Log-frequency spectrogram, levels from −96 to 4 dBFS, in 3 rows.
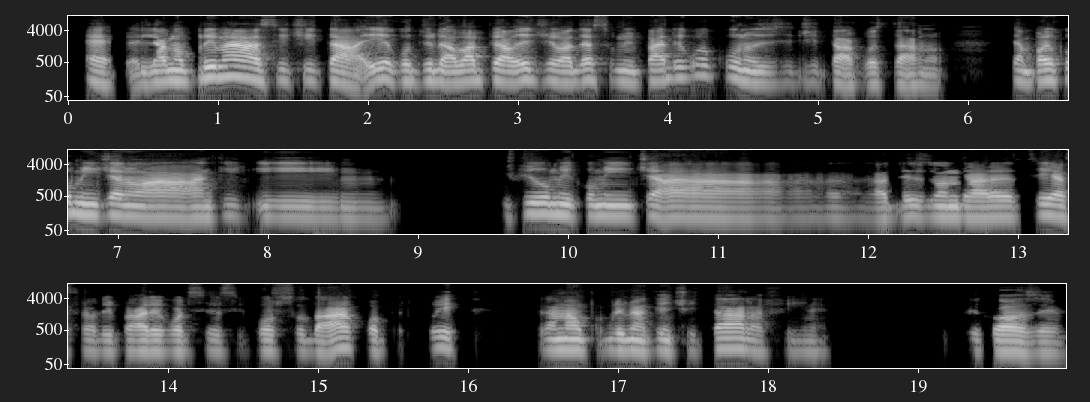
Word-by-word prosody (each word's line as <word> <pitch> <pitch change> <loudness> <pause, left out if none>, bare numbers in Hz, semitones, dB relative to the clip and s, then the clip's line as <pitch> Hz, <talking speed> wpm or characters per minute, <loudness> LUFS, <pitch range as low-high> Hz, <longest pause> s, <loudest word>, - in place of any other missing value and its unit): Eh - - +2
p - - -13
l'anno 145 +2 +2
prima 190 +3 +8
la 160 - +8
siccità, 150 -1 +2
io 165 -2 +1
continuava 145 -1 +1
a 150 - +1
piovere, 150 0 +4
dicevo: 150 -2 -2
"Adesso 150 +2 0
mi 140 -2 -5
parli 150 +6 +1
qualcuno 190 -7 -4
di 130 -1 -5
siccità 130 -3 -4
quest'anno". 115 -2 -6 0.4
Tra 150 - -5
un 135 - -4
po' 145 - +1
incominciano 150 -2 +1
a 125 -1 +3
anche 125 +2 -2
i 125 -3 -9
i - - -15
mhmm, 115 -1 -16 0.8
i 135 - -24
fiumi 155 0 -1
comincia 135 -1 -2
a 115 -1 -2
ad 115 +2 -7
esondare 125 -1 -1
sì, 150 +3 -5
a 135 -2 +3
straripare 130 0 -3
qualsiasi 125 -1 -10
corso 130 0 -9
d'acqua, 155 0 +2
per 125 - -38
cui, 155 -1 -6 0.5
creano 140 0 0
problemi 135 0 -4
anche 130 +1 -2
in 130 - -4
città 150 +4 -1
alla 130 -4 -4
fine. 120 0 -22 0.8
Ste 135 - -19
cose. 115 -3 -1
130 Hz, 150 wpm, -24 LUFS, 125-150 Hz, 0.8 s, prima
